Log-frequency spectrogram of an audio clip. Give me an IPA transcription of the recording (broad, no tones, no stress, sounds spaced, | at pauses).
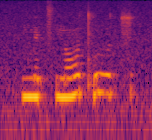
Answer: n ɪ t͡s n ɔ tʼ u t͡s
